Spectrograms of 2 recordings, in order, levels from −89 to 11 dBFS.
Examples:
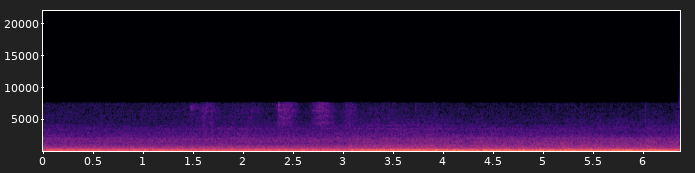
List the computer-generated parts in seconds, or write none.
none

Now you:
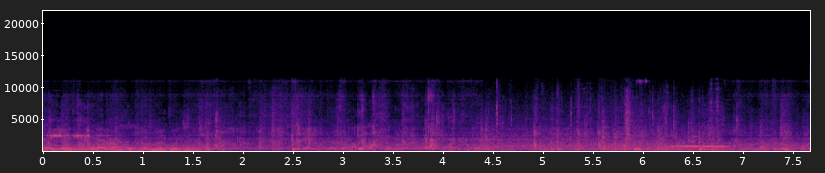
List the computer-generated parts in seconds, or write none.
0.0-4.4 (codec, HILCodec); 6.8-7.7

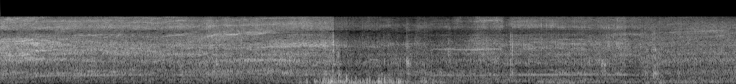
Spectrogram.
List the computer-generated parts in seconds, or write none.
3.8-4.3 (codec, SNAC); 5.0-6.4

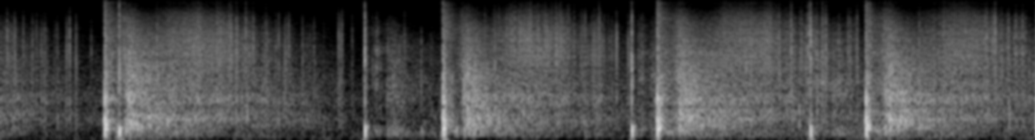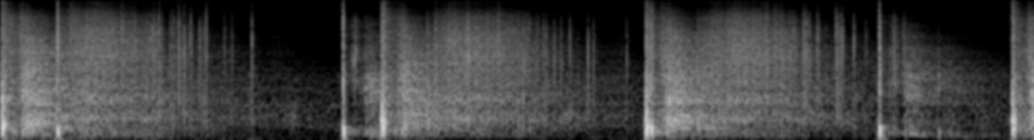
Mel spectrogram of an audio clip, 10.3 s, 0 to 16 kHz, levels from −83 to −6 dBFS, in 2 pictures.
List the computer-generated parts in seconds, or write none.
0.0-1.7 (autoencoder, DAC-VAE); 3.2-10.3

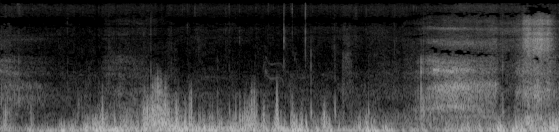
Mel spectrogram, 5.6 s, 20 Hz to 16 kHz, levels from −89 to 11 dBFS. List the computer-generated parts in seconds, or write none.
none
